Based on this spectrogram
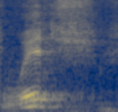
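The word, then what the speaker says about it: The VVitch: he's known for the witch which is spelled with two v's instead of a w but just pronounced witch because we're not too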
